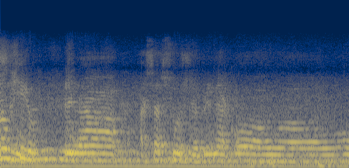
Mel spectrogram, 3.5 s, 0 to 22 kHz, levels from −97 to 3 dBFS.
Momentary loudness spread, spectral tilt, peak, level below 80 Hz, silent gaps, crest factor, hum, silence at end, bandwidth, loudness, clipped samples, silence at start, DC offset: 7 LU; -9.5 dB/octave; -4 dBFS; -32 dBFS; none; 14 dB; none; 0 s; 6.6 kHz; -19 LUFS; under 0.1%; 0 s; under 0.1%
